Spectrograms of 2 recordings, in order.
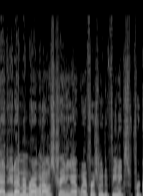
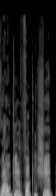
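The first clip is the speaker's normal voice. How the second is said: incredulous squeak. Retold or imitated. Mocking his own retort at work.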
